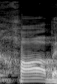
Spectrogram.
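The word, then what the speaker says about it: خواب: नहीं आ सकता अच्छा ये लफ्ज लिखने में है ख्वाब ख वा अलिफ बा लेकिन पढ़ने में ये ख्वाब है वाओ साइलेंट हो जाता है ख्वाब पढ़ा जाता है ये लफ्ज़ उर्दू में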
